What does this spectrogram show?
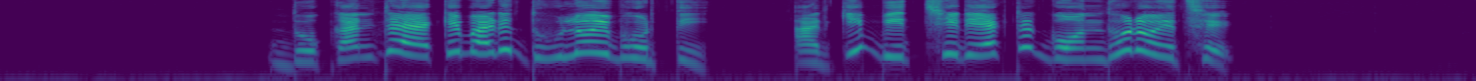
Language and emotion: Bengali, disgusted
